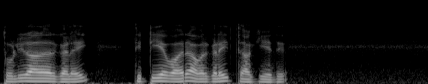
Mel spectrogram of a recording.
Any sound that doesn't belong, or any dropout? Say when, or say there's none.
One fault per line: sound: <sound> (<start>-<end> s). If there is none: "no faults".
no faults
